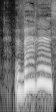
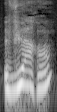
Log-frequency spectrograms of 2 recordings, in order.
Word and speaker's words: Warens: Oui, je veux vous corriger parce que Varins, c'est justement la prononciation éducation nationale, et Rousseau a toujours dit Vuaran, parce que ENS, ça se prononce en Savoie, et parce que le véritable nom de famille, c'est V-U-A-R-E-N-S, qu'elle est la graphie originelle.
